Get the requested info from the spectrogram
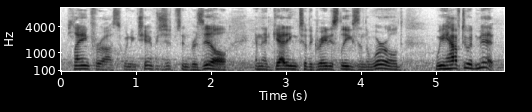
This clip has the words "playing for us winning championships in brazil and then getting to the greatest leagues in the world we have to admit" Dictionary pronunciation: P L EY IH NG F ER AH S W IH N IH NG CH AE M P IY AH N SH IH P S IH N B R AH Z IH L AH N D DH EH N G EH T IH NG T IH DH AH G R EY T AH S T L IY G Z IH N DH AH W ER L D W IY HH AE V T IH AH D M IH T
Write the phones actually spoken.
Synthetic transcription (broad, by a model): P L EY IH NG F ER AH S W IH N IH NG CH AE M P IY AH N SH IH P S IH N B R AH Z IH L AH N DH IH N G EH T IH NG T IH DH AH G R EY T AH S T L IY G Z IH N DH AH W ER L D W IY HH AE F T IH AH D M IH T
